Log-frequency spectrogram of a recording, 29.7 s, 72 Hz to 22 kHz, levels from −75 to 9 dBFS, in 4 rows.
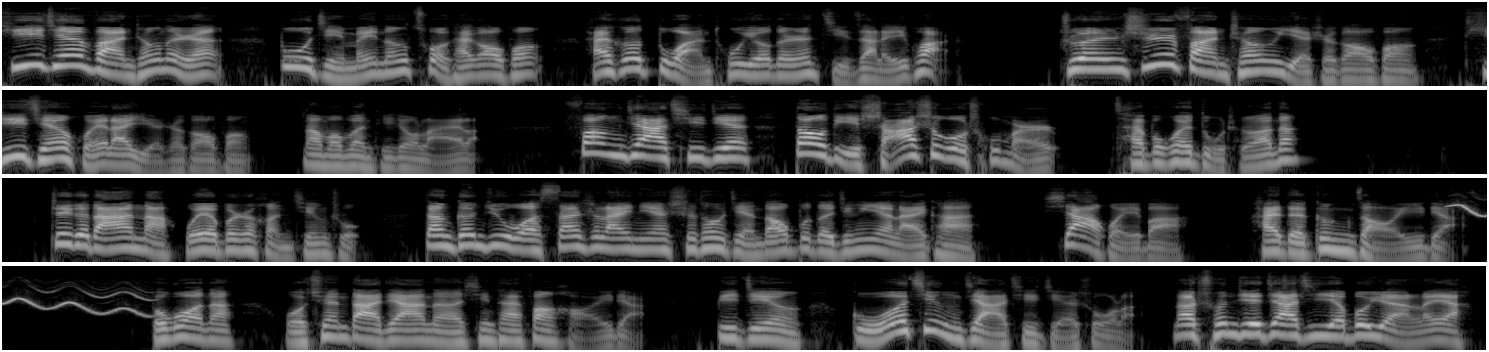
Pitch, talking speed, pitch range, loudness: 170 Hz, 280 characters per minute, 140-210 Hz, -22 LUFS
